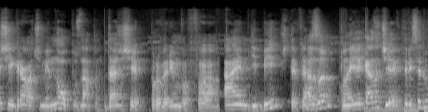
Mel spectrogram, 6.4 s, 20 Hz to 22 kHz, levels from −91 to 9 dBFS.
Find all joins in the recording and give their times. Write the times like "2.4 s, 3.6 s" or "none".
1.5 s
